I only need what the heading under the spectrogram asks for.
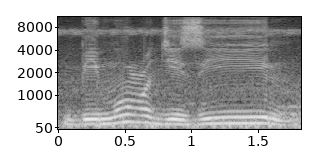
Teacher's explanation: میم ساکن کے بعد یہاں با ہے اخفاء شفوی تو یہاں غنہ کریں گے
